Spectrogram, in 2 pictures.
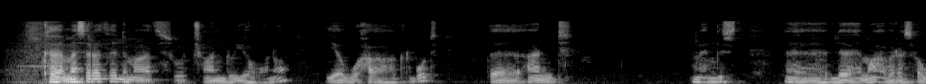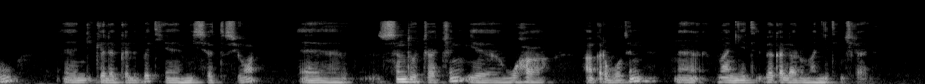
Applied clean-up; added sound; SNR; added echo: none; none; none; none.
